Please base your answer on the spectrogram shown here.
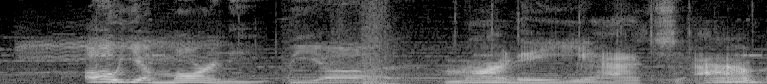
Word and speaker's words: Marnie: How do you pronounce her name, Marina? Oh yeah, Marnie.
